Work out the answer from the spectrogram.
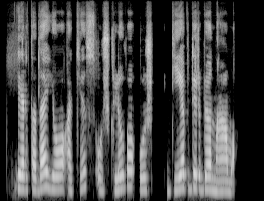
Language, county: Lithuanian, Šiauliai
